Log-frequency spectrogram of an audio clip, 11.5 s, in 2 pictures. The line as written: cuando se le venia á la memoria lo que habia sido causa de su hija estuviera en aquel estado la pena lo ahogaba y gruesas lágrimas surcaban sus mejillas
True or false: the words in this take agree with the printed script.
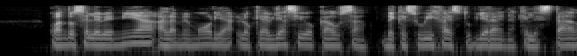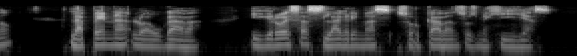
false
